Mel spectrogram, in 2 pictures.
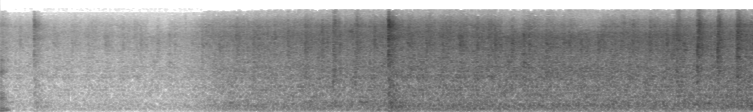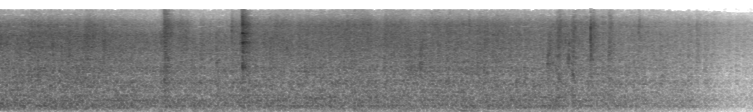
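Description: An ATM dispenses cash: a steady mechanical whirr with fast papery flicking of bills, punctuated by sharp clicks, running continuously for about thirteen seconds after a brief quiet start.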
